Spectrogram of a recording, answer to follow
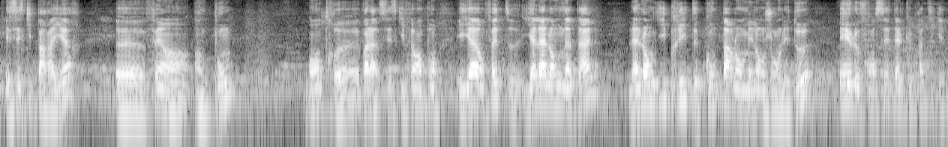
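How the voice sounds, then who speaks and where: A man's voice: mid-range voice, normal speed, a bit bright. A man from Turkey whose first language is Turkish, speaking up from the audience at a debate, hesitant with many fillers and restarts. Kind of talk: spontaneous debate remark.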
